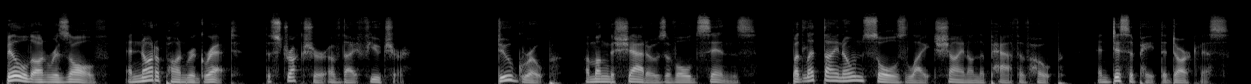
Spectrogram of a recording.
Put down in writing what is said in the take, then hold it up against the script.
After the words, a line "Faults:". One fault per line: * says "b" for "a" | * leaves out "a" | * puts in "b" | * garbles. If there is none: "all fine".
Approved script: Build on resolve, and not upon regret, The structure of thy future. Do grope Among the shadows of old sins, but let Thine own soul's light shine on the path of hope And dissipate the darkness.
Build on resolve, and not upon regret, The structure of thy future. Do grope Among the shadows of old sins, but let Thine own soul's light shine on the path of hope And dissipate the darkness.
Faults:
all fine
